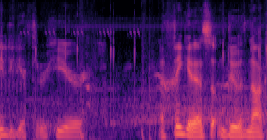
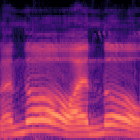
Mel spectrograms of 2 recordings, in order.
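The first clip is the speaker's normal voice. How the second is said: annoyed; 5 semitones higher, 8 dB louder, much slower than usual. Real, not acted. Annoyed by radiation warning.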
